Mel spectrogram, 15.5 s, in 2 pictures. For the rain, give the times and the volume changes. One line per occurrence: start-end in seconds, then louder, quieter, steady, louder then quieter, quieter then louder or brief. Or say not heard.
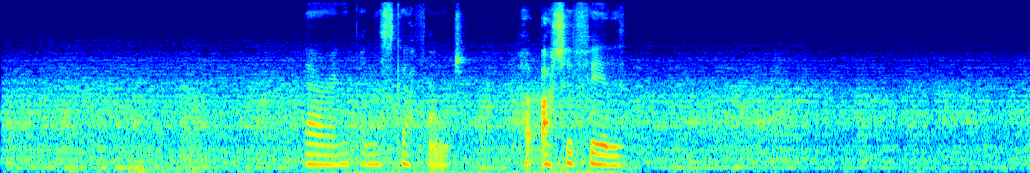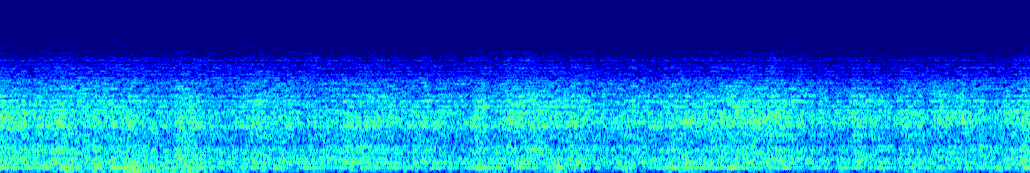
0.0-15.4 quieter.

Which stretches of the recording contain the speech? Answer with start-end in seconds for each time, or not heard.
2.2-4.7.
